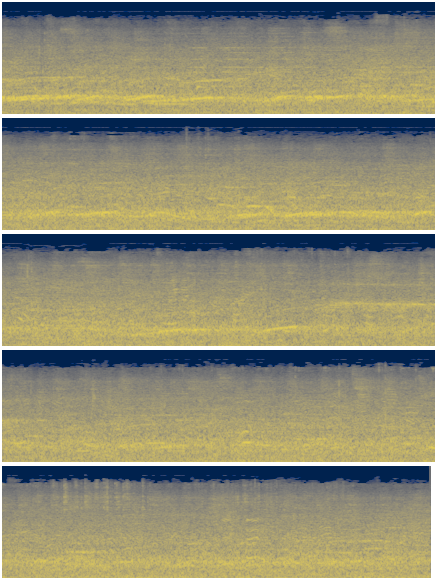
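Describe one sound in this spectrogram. A large crowd chatters outdoors on a busy street.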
